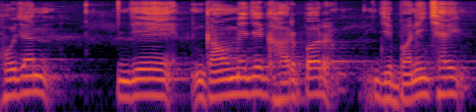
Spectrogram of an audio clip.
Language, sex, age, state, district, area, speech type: Maithili, male, 45-60, Bihar, Sitamarhi, rural, spontaneous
